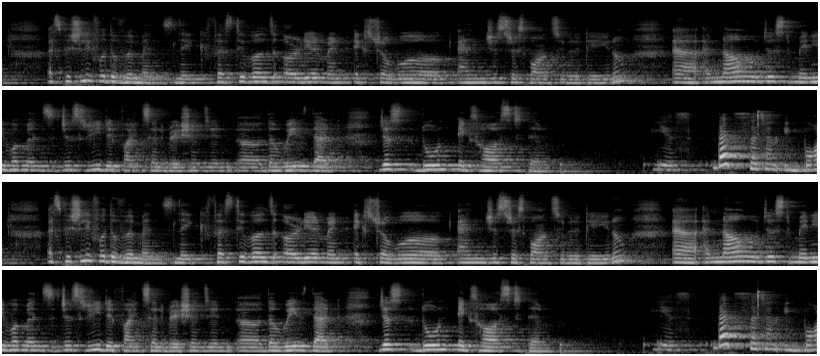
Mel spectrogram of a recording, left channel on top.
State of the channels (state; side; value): normal; both; correlation 0.89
